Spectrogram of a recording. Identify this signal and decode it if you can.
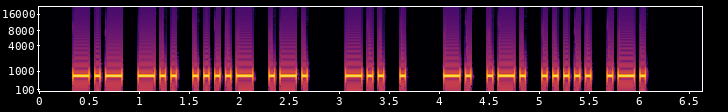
Morse code, heard as a keyed tone, about 22 wpm, 700 Hz. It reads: KD4R DE NR5R
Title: USA Callsign DE Callsign - 4 Characters - 22wpm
